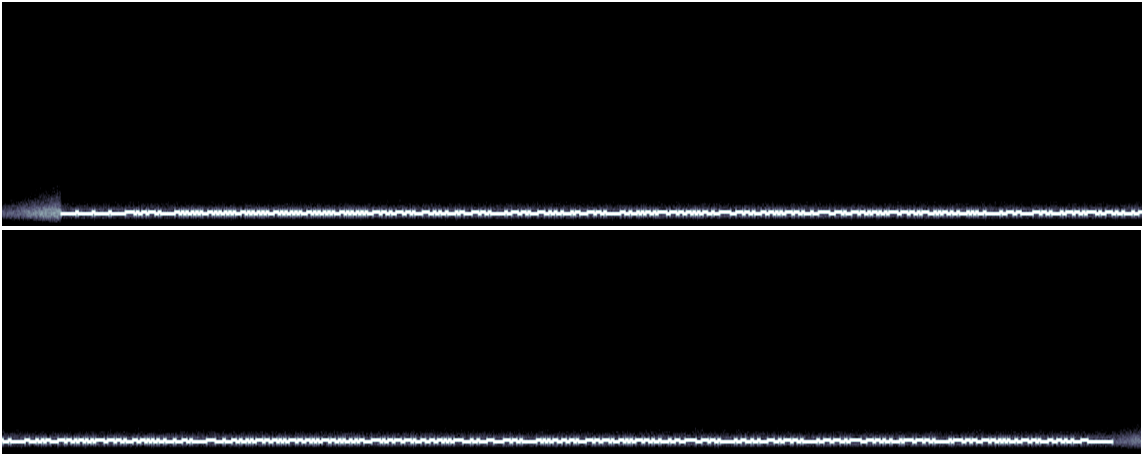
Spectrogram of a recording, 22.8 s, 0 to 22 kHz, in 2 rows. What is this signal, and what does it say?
RTTY (45.45 baud, 170 Hz shift), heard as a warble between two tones, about 1360 Hz centre. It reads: RYRYRYRYRYRY AGN? AGN? PSE RPT UR QTH DE ZS6AV K EA2CB DE UR7OUJ R R FB HIRO. RIG HR 25 W, ANT 3 EL YAGI.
